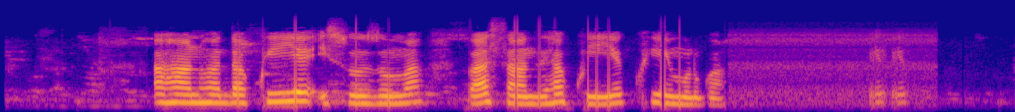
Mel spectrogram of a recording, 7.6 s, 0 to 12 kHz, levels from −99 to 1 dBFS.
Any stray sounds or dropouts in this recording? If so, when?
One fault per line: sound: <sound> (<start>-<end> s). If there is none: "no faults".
sound: laugh (6.5-6.8 s)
